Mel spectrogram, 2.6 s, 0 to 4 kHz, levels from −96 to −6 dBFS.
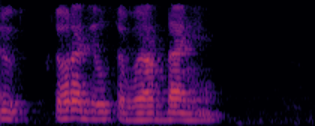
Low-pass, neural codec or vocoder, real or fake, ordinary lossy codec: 3.6 kHz; none; real; MP3, 32 kbps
